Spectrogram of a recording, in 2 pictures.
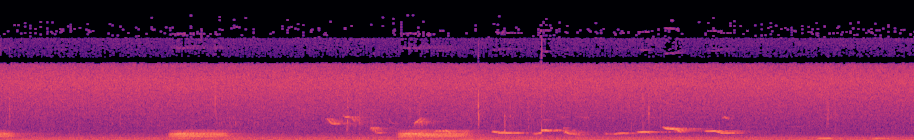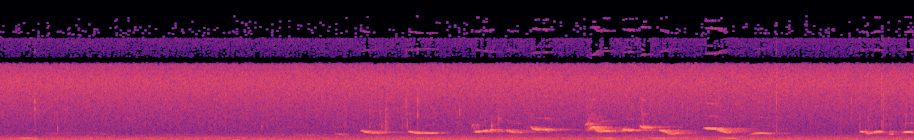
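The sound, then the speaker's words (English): A bird sings outdoors on a very quiet day with few cars on the road, in clear, whistled phrases repeated over a soft, steady background hum, with a couple of harsher rasping calls early on; no voices. “That bird. We wouldn't have been able to hear that on most days. And what sweet music to the ears it is.”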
